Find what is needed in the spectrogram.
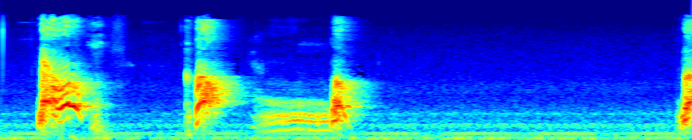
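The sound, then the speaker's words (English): A pet dog gives a few loud, sharp barks spaced apart, with a low, rumbling growl between two of them and quiet gaps in between. “My dog is barking.”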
